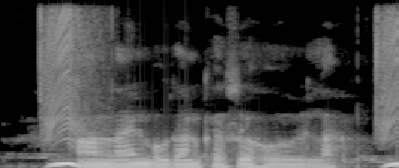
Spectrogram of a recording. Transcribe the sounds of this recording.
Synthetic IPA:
aːnlaːɪnbʱʊɡd̪aːnkɛseɦoːelaː

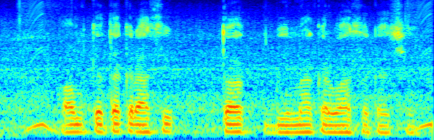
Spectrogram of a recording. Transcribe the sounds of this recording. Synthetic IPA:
ɦəmket̪əkɾasi | t̪əkbimakəɾbasəkɛt͡ʃʰi

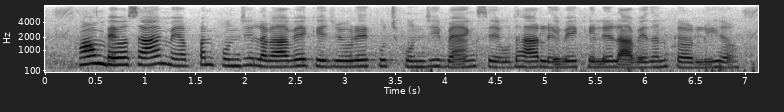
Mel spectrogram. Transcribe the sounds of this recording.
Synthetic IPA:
həmbjəʋsaːjmẽəpːənpʊnd͡ʒiləɡaːbeked͡ʒoɾekʊt͡ʃʰpʊnd͡ʒibɛ̃ːŋkseʊd̪ʱaːɾleːʋekeleːla̰ːbeːd̪ənkəɾliɦɛ̃ː

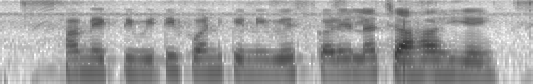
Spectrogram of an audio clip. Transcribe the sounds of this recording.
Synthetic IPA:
həmek̚ʈiʋiʈipʰəɳɖkeniʋeskəɾelat͡ʃaɦəɦiəi

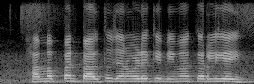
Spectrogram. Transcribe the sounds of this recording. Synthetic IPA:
həmɐpːənpaːlt̪ud͡ʒənʋəɽekebimãkəɾliəiː

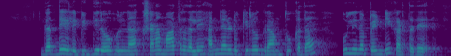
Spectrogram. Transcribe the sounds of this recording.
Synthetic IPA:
ɡɐd̪ːɛjɐlːibid̪ːiɾo̞ːɦulnɐkʂɐɳɐmaːt̪ɾɐd̪ɐlːiɦɐnːɛɾɐɽukiloːɡɾaːmt̪uːkɐd̪ɐ | hulːinɐpe̞ɳɖikɐɽt̪ɐd̪e̞

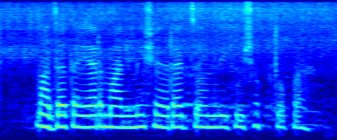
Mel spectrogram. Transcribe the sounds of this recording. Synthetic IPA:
mad͡zʱat̪əjaɾmalmiːɕəɦɾat̪̚d͡zəuːnʋiɡuːɕəkt̪oka

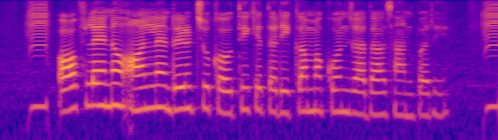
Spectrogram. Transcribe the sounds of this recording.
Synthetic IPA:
ɔːpʰlaɪnoʔɔːnlaɪnɾeːɖ̚t͡ʃʊkəwt̪iket̪əɾiːkãmãkoːnd͡ʒjaːd̪aːsaːnpəɾɦeː

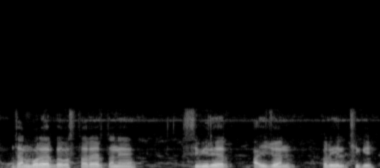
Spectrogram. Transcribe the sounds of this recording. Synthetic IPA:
d͡ʑanboɾeɾbɛβost̪ʰaɾeɾt̪əne | sibʱiɾeɾ | ajod͡ʑon | kəɾilt͡ʃʰike

